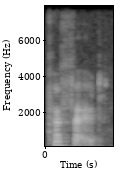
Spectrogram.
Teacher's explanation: a two syllable word with the stress on the second syllable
